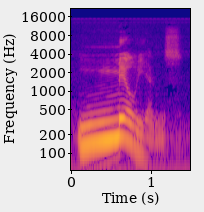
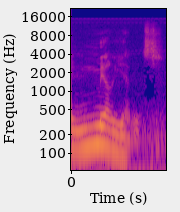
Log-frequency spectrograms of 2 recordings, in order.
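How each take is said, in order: First: MILLIONS loud and drawn out; emphatic shout. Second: Said in the usual way. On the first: Shown as a demonstration. Preacher showing the congregation how big the debt is, emphatic shout. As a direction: boom out a long MILLIONS. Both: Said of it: "somebody say millions".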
